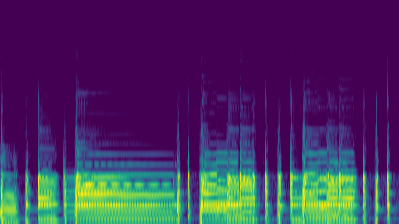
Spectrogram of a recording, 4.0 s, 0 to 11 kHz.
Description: Index of /musicradar/dusty-funk-samples/Guitar/120bpm
DF_BPupTele_120-A.wav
